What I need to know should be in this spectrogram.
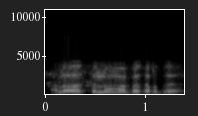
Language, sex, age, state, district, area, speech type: Tamil, male, 30-45, Tamil Nadu, Cuddalore, rural, conversation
